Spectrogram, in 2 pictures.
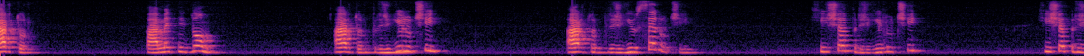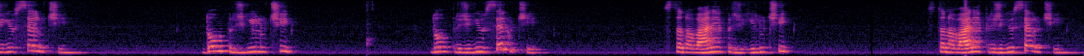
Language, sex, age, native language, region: Slovenian, female, 30-49, Slovenian, Central Slovenia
